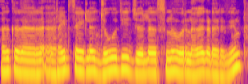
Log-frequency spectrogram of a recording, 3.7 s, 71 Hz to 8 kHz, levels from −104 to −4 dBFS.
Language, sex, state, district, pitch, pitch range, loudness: Tamil, male, Tamil Nadu, Kanyakumari, 140 Hz, 135-150 Hz, -12 LUFS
